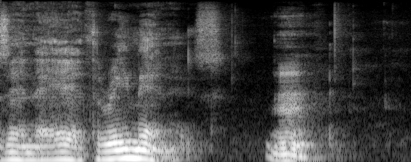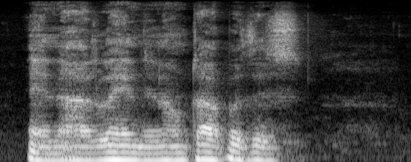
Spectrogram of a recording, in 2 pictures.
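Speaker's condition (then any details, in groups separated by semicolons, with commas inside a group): Parkinson's disease; never broken a bone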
